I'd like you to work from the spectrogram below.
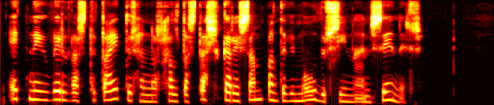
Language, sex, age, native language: Icelandic, female, 30-39, Icelandic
